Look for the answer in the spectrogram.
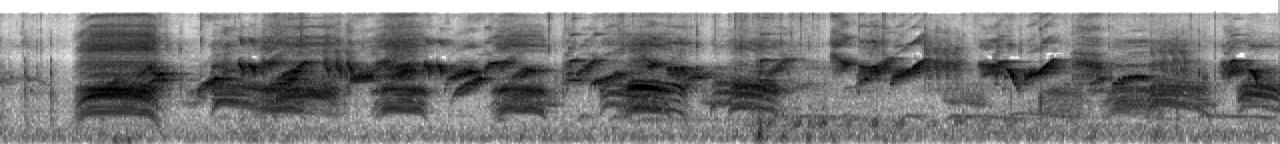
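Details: Morning scramble for food as many crows clash with wild birds. Dense, overlapping harsh squawks and caws crowd together almost without pause, loud and chaotic.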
